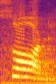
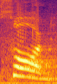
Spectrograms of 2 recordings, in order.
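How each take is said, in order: The two takes are said the same way.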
